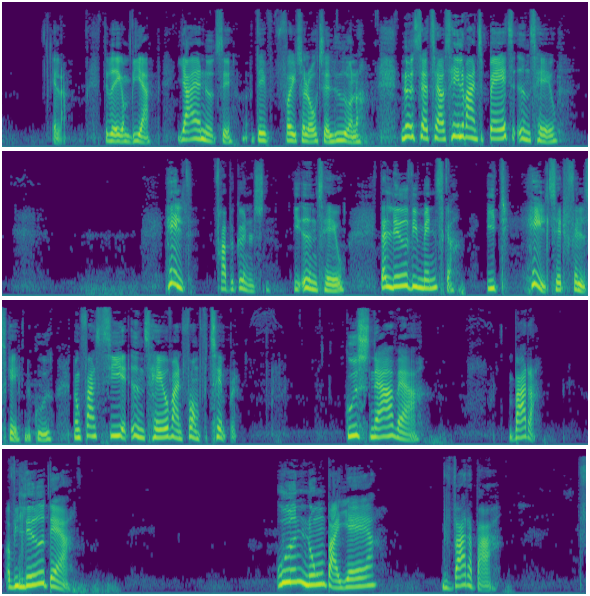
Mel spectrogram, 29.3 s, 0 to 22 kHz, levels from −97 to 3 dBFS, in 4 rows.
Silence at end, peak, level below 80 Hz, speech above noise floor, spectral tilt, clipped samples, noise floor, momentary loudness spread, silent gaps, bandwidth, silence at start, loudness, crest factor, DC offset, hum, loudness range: 0 s; 0 dBFS; -62 dBFS; 53 dB; -4.5 dB/octave; under 0.1%; -68 dBFS; 17 LU; none; 17.5 kHz; 0.65 s; -15 LUFS; 18 dB; 0.1%; none; 6 LU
